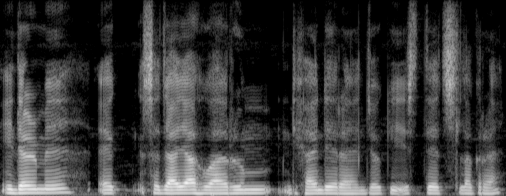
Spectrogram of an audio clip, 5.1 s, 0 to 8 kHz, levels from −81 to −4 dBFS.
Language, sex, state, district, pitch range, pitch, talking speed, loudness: Hindi, male, Arunachal Pradesh, Longding, 125-140 Hz, 130 Hz, 190 wpm, -18 LUFS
